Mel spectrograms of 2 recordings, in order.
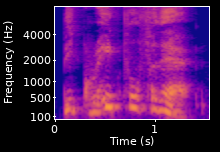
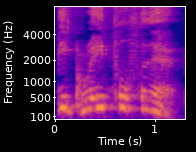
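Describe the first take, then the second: First: "grateful" leaned on, falling; stress on grateful. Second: "Be" hit higher, falling after; stress on be. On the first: Preacher urging students: "grateful" pressed. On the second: Preacher repeating his plea: "Be" driven home. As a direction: open hard on "Be". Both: Shown as a demonstration. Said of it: "repeated exhortation".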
